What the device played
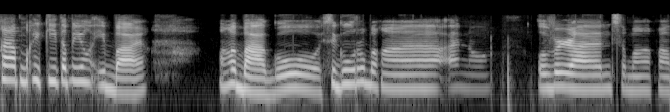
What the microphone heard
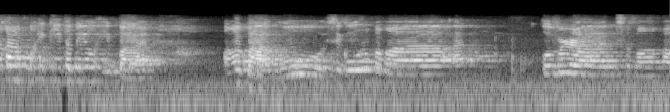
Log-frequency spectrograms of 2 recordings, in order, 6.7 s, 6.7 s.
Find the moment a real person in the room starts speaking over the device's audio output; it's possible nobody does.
none

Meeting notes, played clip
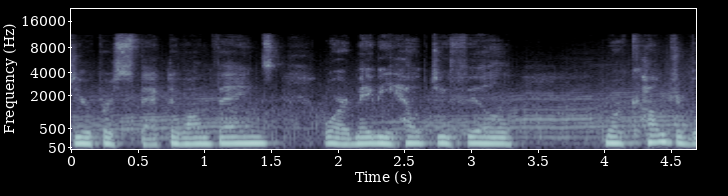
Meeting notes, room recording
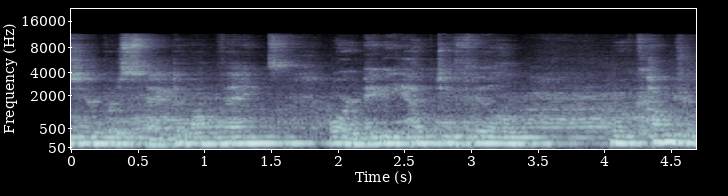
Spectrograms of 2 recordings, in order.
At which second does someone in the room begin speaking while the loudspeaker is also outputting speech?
none

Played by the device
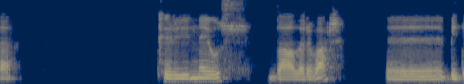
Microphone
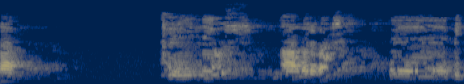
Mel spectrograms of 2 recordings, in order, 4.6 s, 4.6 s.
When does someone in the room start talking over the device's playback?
none

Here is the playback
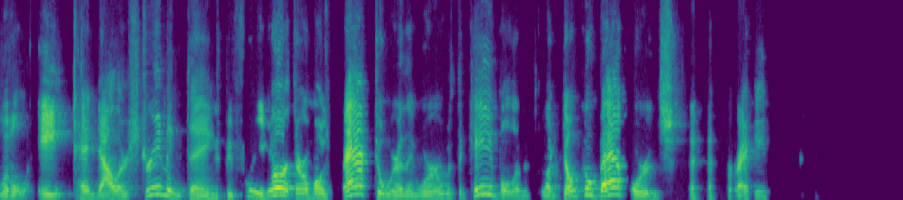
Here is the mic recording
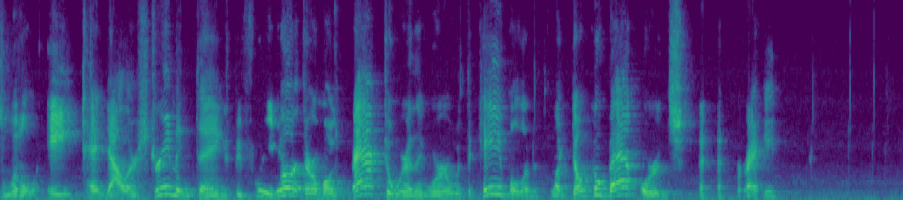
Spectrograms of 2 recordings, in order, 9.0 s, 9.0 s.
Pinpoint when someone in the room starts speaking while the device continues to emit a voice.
none

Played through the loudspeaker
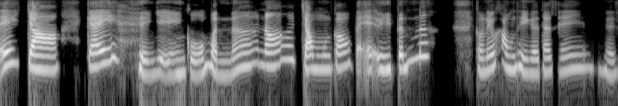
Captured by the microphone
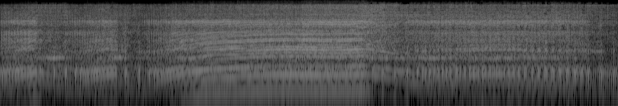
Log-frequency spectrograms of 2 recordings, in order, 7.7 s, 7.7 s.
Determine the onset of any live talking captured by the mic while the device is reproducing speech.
none

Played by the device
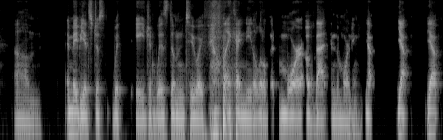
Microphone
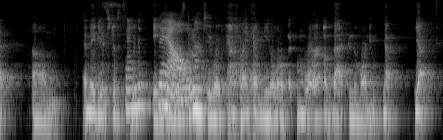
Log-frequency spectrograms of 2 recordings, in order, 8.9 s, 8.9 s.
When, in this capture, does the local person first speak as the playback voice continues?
2.0 s

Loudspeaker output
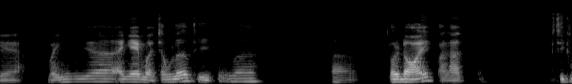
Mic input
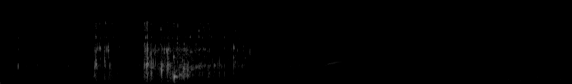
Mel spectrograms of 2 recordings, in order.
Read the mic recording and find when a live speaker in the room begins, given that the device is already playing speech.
none

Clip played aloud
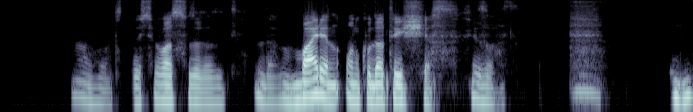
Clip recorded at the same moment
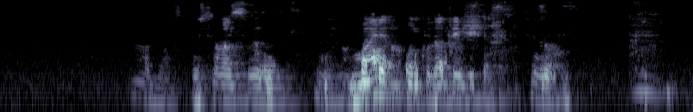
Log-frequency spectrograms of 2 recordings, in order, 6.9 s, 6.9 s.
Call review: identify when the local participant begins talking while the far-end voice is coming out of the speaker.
none

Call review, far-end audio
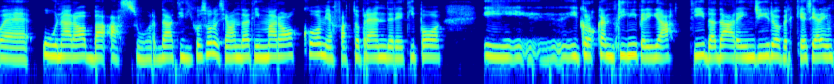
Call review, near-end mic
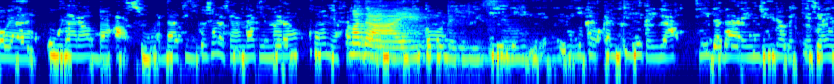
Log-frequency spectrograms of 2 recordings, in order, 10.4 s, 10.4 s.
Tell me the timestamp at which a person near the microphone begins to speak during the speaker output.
4.3 s

